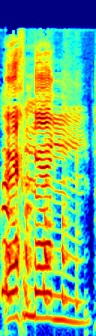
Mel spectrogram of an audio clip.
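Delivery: high, drawn-out whine; hammed-up tearful groan; mock whining. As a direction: wail it like a hurt child. Acts being hurt.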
